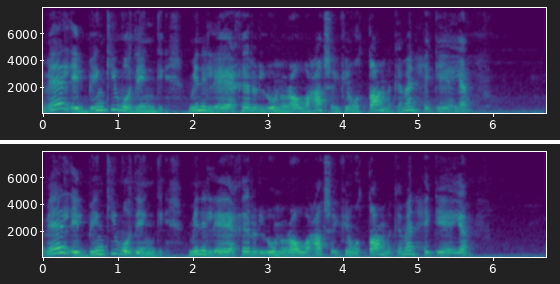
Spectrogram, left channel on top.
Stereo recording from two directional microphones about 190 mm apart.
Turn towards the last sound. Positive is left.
turn(degrees=-10)  # may be behind; listen again after turning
